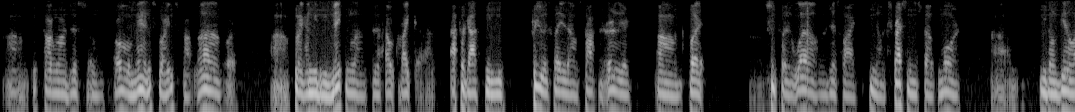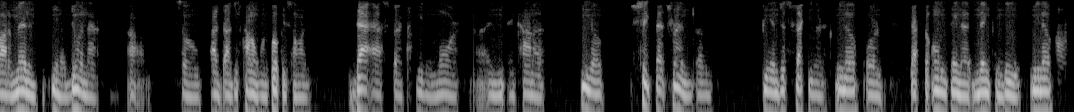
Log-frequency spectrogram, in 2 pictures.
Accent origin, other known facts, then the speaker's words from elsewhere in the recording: Buffalo, New York, United States; I would have to say, man, in Buffalo, like in my hometown, or anywhere?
